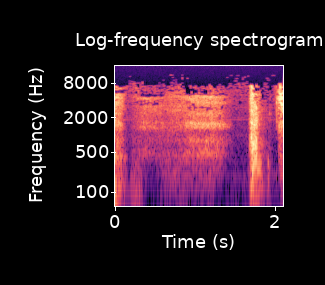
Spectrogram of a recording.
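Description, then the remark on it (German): A sharp, loud sneeze bursts out near the end after a breathy inhale, followed by another quick nasal burst, with no talking. “Gesundheit.”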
